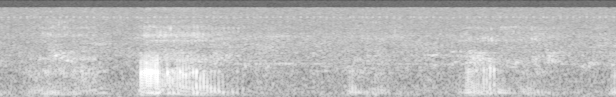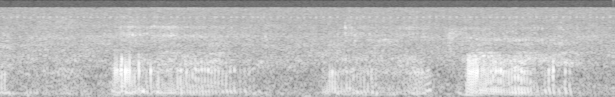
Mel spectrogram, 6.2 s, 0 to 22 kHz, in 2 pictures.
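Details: Snoring from a sleeping 2-month-old infant: soft, rattly, snuffly breaths repeating about once a second, noisy snoring breaths.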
